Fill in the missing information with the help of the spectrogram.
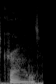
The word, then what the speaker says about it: Crohn's: Cronus? – It looks like it's pronounced Crohn's. – Cronus? – It's Crohn's disease.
